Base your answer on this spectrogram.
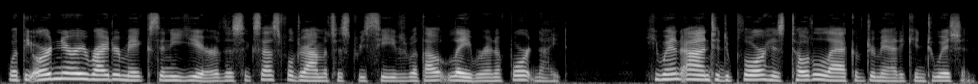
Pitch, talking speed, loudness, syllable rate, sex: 190 Hz, 170 wpm, -17 LUFS, 5.5 syllables/s, female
